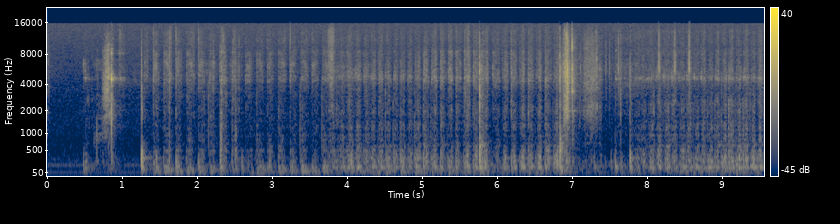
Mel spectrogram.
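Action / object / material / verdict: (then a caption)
scrape / veg-tanned cowhide leather piece rubbed with a wooden slicker / leather / none. A wooden slicker, held in the fingertips, rubs back and forth across the rough flesh side of a thin, solid, flat-cut piece of tan veg-tanned cowhide for a wallet, lying on a cutting mat. The result is a steady, dry, scratchy rasp with a soft low body, broken by a few sharper clicks and bright brushing sweeps.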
